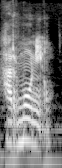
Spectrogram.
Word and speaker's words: harmonio: yo ll), ĝi the h is pronounced like the one in English or as most Andalusians say the j; harmonio, 'harmony', the ĥ is pronounced like the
